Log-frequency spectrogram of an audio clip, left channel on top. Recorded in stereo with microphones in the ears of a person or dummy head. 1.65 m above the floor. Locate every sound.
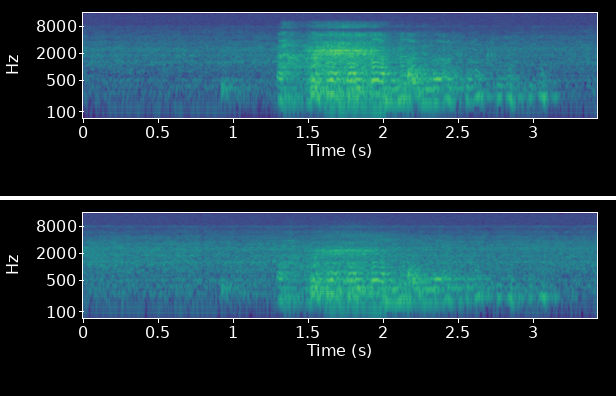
0.9 s laughter: 50° left (ahead or behind), 1.0 m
